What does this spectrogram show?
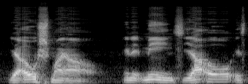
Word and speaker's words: Ishmael: The correct way to say the name of Abram's firstborn son is not Ishmael. It is Ya'o Shma'al. Ya'o Shma'al.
